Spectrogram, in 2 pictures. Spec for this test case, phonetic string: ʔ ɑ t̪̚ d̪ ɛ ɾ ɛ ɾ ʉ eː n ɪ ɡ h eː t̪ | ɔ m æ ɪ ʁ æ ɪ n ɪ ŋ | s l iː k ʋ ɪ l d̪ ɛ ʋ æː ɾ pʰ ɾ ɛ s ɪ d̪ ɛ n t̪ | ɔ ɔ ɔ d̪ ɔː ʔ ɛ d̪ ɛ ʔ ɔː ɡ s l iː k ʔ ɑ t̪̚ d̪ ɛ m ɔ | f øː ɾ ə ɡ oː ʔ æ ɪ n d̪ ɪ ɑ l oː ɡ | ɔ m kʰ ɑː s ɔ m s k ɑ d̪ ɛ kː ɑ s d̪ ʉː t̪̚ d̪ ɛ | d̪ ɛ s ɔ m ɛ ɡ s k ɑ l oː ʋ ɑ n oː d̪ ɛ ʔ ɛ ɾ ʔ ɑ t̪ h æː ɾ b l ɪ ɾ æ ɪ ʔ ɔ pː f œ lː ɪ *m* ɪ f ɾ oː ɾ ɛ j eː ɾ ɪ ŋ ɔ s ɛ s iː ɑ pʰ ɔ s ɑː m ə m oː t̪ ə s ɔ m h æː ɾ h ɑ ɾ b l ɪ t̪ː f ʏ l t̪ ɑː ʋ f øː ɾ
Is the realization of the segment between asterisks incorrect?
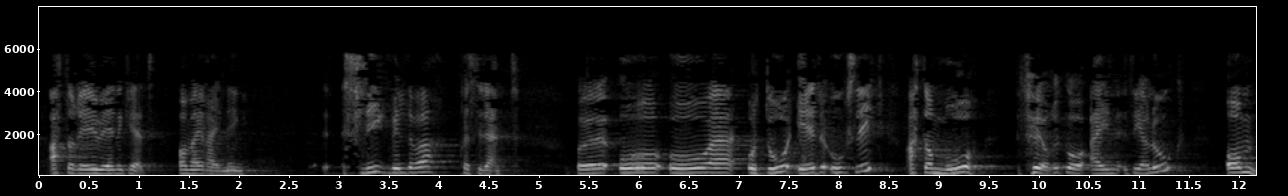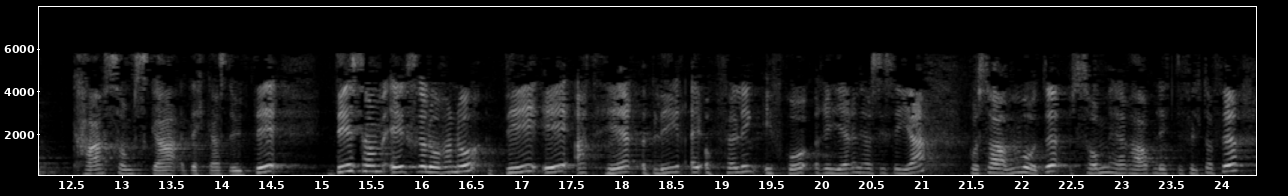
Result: yes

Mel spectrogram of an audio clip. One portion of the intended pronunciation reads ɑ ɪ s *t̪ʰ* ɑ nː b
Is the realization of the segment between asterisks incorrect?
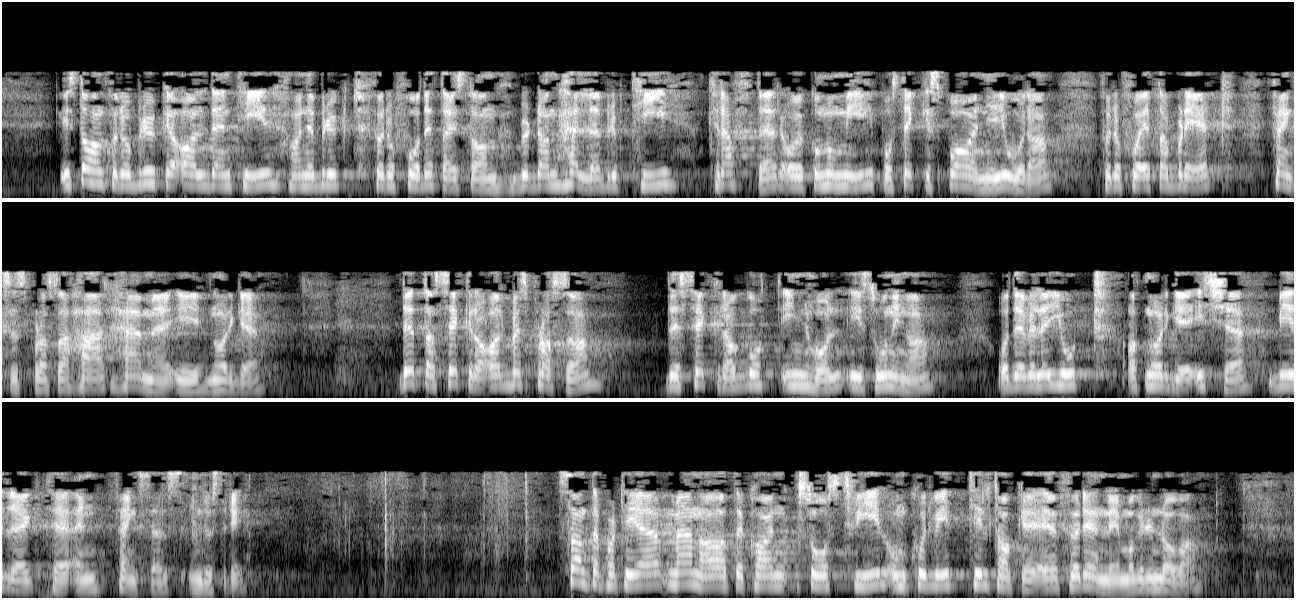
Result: yes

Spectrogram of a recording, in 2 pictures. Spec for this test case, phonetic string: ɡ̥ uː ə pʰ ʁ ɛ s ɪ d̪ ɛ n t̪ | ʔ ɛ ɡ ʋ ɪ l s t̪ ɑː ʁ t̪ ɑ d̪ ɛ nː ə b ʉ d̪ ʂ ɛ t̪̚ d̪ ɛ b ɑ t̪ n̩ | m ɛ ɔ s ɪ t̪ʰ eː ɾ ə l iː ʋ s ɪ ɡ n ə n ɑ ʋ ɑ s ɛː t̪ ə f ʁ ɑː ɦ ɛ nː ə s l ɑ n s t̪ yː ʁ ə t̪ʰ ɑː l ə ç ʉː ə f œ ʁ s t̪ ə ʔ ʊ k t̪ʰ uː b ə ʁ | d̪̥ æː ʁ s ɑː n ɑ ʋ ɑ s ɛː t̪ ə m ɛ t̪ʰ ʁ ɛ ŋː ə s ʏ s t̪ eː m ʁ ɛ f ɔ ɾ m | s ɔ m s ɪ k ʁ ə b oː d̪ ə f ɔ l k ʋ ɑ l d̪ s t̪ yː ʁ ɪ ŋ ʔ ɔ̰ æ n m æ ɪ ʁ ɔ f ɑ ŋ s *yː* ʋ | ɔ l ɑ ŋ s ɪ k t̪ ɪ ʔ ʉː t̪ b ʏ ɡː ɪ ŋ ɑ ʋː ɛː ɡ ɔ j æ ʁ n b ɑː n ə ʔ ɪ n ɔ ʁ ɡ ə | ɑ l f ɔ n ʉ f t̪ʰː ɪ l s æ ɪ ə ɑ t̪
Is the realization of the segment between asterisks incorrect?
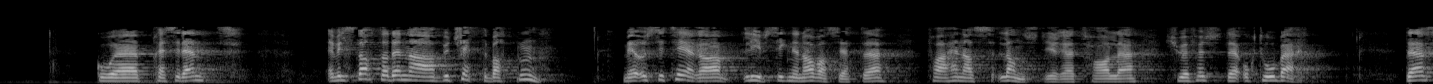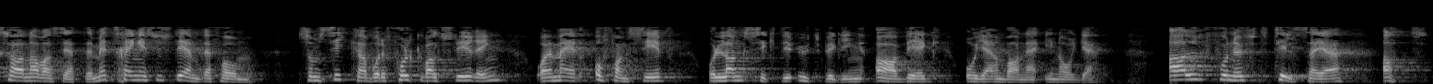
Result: yes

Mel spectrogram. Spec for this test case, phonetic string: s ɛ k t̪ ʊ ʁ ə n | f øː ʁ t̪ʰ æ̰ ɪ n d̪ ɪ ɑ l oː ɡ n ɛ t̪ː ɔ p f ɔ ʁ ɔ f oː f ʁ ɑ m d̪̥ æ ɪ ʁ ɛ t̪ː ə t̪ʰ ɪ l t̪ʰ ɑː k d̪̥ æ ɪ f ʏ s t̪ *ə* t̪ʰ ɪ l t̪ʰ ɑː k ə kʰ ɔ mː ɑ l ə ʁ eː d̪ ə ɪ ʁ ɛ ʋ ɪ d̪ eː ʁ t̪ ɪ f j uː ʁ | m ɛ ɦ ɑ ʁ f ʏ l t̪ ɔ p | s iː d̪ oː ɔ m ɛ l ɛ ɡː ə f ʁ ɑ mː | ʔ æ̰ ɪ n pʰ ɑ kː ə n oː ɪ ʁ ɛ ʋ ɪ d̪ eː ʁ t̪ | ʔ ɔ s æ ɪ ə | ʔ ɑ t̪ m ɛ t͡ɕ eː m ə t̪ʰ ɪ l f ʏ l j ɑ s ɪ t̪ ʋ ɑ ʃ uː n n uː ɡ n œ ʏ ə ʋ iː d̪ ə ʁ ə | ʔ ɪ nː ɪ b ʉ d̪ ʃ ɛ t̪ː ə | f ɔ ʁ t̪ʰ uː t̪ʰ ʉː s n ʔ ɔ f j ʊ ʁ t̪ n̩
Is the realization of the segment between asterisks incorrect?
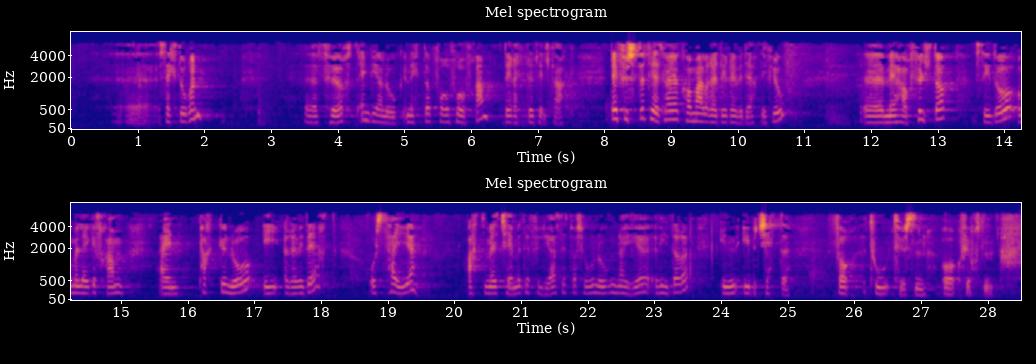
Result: no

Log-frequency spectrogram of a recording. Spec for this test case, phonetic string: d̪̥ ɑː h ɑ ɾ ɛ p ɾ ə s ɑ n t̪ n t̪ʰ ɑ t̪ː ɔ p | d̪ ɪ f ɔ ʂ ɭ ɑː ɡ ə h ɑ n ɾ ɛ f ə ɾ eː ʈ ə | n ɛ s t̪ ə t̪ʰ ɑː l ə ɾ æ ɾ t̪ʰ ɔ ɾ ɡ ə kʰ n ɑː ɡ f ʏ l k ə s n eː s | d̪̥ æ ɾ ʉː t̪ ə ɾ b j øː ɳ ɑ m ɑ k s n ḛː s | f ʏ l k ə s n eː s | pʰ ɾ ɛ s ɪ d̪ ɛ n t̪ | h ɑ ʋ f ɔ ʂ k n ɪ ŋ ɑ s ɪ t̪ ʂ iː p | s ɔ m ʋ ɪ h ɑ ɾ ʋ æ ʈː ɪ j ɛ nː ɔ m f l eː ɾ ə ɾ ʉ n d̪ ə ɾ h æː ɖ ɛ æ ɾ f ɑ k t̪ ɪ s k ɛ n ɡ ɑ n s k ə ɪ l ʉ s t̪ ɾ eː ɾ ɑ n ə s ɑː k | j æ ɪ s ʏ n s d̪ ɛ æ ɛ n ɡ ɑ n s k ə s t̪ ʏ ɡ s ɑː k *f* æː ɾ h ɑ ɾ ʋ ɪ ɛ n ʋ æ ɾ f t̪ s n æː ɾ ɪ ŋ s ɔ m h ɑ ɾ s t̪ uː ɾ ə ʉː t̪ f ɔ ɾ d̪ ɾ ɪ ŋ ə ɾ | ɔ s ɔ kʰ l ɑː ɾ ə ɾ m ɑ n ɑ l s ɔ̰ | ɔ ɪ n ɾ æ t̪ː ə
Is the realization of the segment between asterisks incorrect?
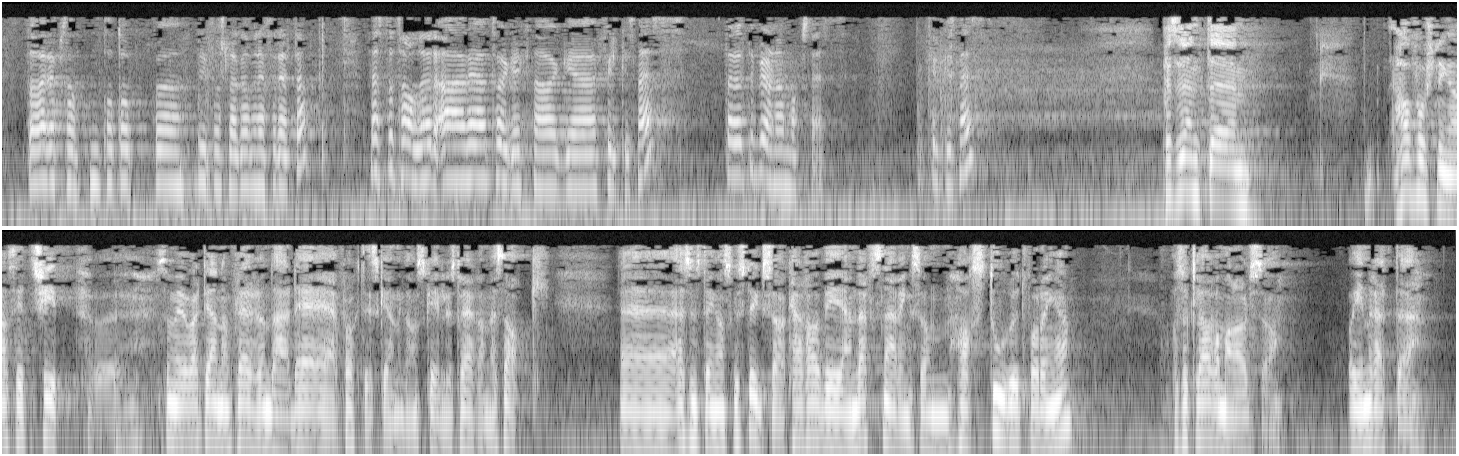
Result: yes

